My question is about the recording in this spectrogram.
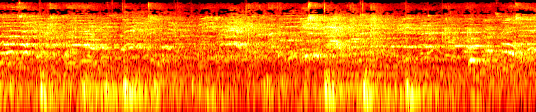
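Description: Basketball bouncing on a hardwood gym floor during play, a string of irregular thuds in a large, echoing gym.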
